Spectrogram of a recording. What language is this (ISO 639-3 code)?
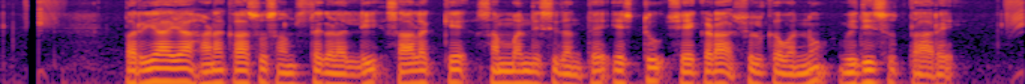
kan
